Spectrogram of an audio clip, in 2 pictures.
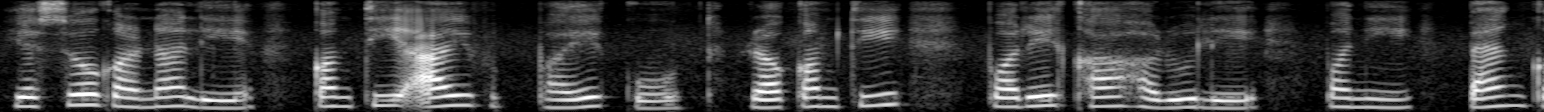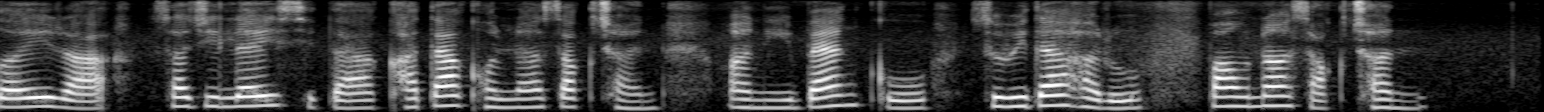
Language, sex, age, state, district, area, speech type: Nepali, female, 18-30, West Bengal, Darjeeling, rural, spontaneous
